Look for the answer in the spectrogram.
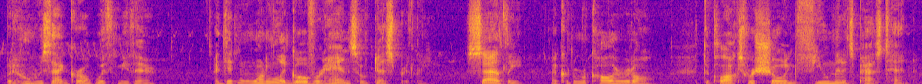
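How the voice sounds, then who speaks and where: A man's voice: fairly high pitch, big pitch swings, brisk. Man reading a game aloud, noisy recording. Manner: playful, joking asides. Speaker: streamer reading a visual novel aloud. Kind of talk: dramatic read-aloud narration mixed with casual joking commentary.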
